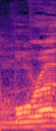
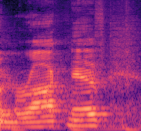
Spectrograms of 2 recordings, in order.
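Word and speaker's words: Morakniv: got the nif and most people call mora this is a swedish made knife because they're not maybe pronouncing it correctly but it's the maracniv this is a carbon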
